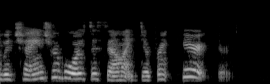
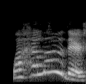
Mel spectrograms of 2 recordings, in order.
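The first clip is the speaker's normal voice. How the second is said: higher, louder grandma greeting; delighted grandma; 7 semitones higher, 6 dB louder than usual. Acted. Grandmother answering Kenya's call, delighted.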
